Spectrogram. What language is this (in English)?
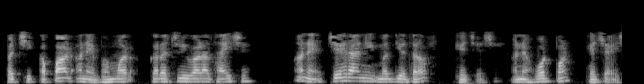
Gujarati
